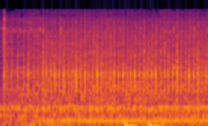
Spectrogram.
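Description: Film-projector clatter sound effect: a rapid, even mechanical rattle, with held music tones underneath.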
